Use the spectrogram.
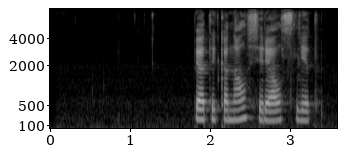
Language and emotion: Russian, neutral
